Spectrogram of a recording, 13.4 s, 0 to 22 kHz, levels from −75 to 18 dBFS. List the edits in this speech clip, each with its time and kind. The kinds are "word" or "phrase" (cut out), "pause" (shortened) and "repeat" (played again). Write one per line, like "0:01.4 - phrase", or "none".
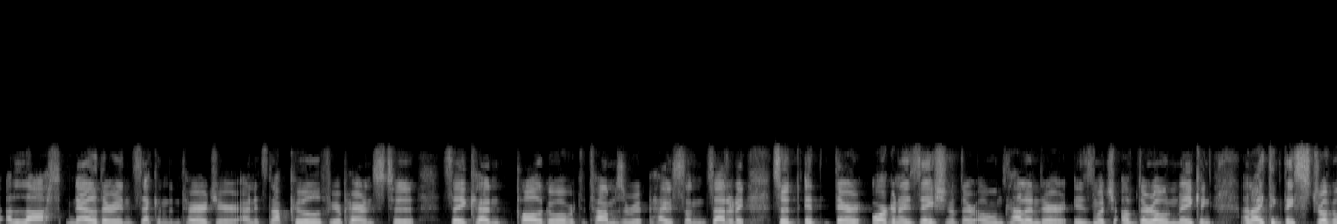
0:10.0 - word
0:10.9 - word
